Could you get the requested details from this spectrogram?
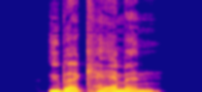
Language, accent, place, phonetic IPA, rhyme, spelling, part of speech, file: German, Germany, Berlin, [ˌyːbɐˈkɛːmən], -ɛːmən, überkämen, verb, De-überkämen.ogg
- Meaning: first-person plural subjunctive II of überkommen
